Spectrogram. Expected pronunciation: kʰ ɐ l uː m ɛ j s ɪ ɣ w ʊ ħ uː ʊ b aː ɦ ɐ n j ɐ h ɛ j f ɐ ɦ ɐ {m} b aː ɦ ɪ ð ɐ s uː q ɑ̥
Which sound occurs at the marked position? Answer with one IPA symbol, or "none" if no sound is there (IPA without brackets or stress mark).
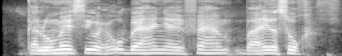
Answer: m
